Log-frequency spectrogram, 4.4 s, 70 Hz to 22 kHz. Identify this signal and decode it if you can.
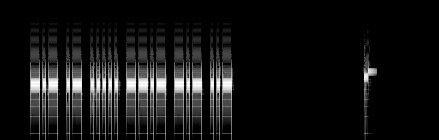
Morse code, heard as a keyed tone, about 40 wpm, 700 Hz. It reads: KA5QKU
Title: USA Call Signs Repeated 2x 40wpm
